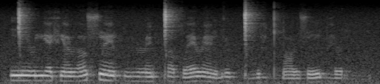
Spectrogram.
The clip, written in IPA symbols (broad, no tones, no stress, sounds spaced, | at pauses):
ŋ͡ǀ ĩ ɹ mʲ ɛ fʲ ã ɹ ʌ sʷ ɛ̃ p ʉ ɹ ɛ̃ ʈ ǀ ʌ χʷ ɛ ɹ æ̃ ɡ͡b ʉ ʈ ɡ͡ǀ a̤ ɳ a̤ ʈ ɡ͡b ɒ ɹ sʷ ĩ p ɛ̤ ɹ ɾ i̤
